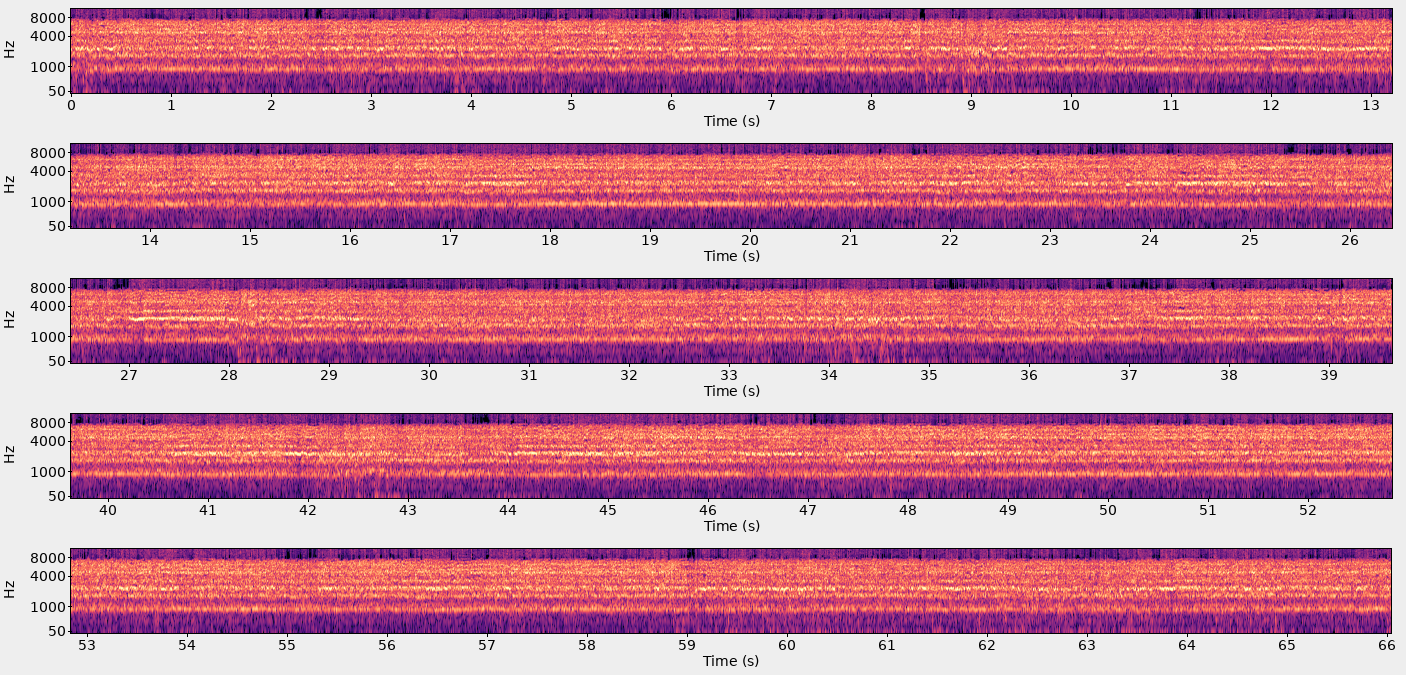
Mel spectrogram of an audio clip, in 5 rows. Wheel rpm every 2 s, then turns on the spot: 230, 240, 240, 230, 230, 230, 220, 230, 230, 230, 230, 230, 220, 210, 220, 210, 220, 220, 220, 230, 220, 220, 220, 220, 230, 230, 230, 230, 230, 230, 230, 220, 230.
none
